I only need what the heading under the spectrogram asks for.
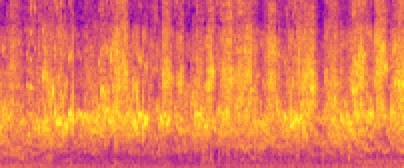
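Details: Chattering budgie colony with a breeding pair, a steady stream of high, squeaky chirps and warbles from several birds at once, lively and unbroken.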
